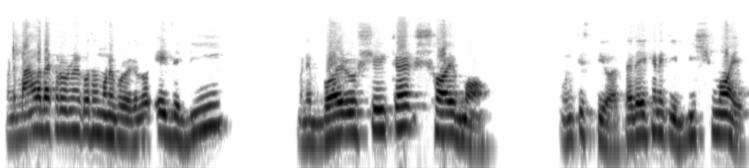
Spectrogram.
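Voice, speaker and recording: A man giving a casual spoken grammar lesson, spelling terms out letter by letter and stretching key words slowly. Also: a little high. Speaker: teacher.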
